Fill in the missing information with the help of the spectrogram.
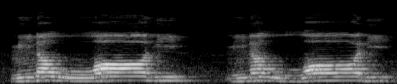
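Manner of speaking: slow chant of मिनल्लाहि with a heavy लाम; tajweed recitation. Shown as a demonstration. Teacher recites the example slowly. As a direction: draw the word out in recitation. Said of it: "यहाँ पर भी वैसे ही".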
